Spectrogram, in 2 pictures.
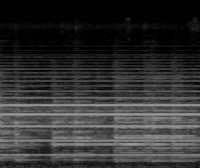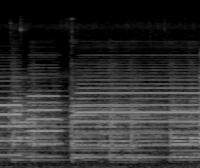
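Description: Background music of long held chords on a keyboard or reed instrument, changing every second or two, with a brief drop about four seconds in.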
